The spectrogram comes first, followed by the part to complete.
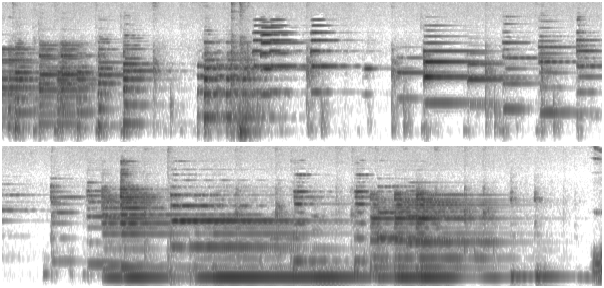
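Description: Digital keyboard played in short phrases of notes, stopping and restarting as different built-in voices are tried out. From about seven seconds in, a low note is held under the higher notes.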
